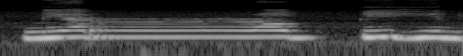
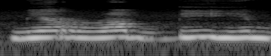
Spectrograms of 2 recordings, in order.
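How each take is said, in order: First: A nasal hum is held before the r. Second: It goes straight into r without nasal hum. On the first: The speaker calls it wrong. "bukan mir rabbihim" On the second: The speaker calls it right. "Jadi nggak di nggak didengungkan"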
